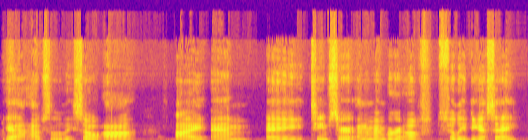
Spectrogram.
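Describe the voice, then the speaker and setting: A man's voice: low voice, steady tone, a little slow, fairly bright tone, clear, resonant tone. A man who is a union member and activist, answering in an interview in a plain, easygoing way with fillers. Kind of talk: casual interview talk.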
